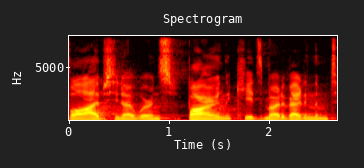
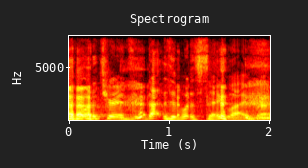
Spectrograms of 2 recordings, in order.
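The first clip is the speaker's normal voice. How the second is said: laughing; 7 semitones higher, 6 dB louder than usual. Real, not acted. Laughing at the awkward segue.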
